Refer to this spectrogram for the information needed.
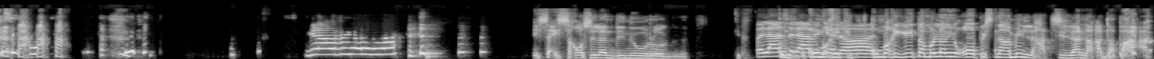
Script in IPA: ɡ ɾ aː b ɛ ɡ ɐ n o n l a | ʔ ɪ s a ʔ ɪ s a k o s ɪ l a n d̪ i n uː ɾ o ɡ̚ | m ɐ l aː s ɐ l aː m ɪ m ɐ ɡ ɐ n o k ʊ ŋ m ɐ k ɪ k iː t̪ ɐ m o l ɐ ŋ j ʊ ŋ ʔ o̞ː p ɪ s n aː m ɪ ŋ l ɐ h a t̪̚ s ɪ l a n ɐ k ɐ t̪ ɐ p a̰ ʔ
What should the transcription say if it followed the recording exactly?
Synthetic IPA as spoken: ɡ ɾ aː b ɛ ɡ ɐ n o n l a | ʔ ɪ s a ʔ ɪ s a k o s ɪ l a n d̪ ɪ n uː ɾ o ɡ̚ | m ɐ l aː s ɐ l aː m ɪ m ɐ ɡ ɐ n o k ʊ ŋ m ɐ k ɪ k iː t̪ ɐ m o l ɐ ŋ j ʊ ŋ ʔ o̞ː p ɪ s n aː m ɪ n l ɐ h a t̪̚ s ɪ l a n ɐ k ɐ d̪ ɐ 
